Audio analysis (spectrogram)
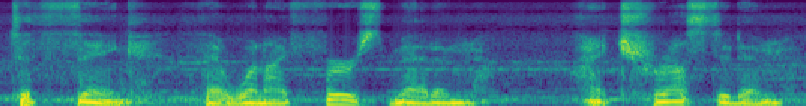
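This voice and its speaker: An actor playing a brooding, world-weary young hero in a video game, terse, dry and understated. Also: male voice, low-pitched, slow, background noise. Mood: reflective. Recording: background music. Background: game music.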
